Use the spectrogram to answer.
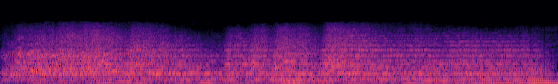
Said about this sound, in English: there it is. Big Bell and the Robin's old mission there. Look how big that thing is.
